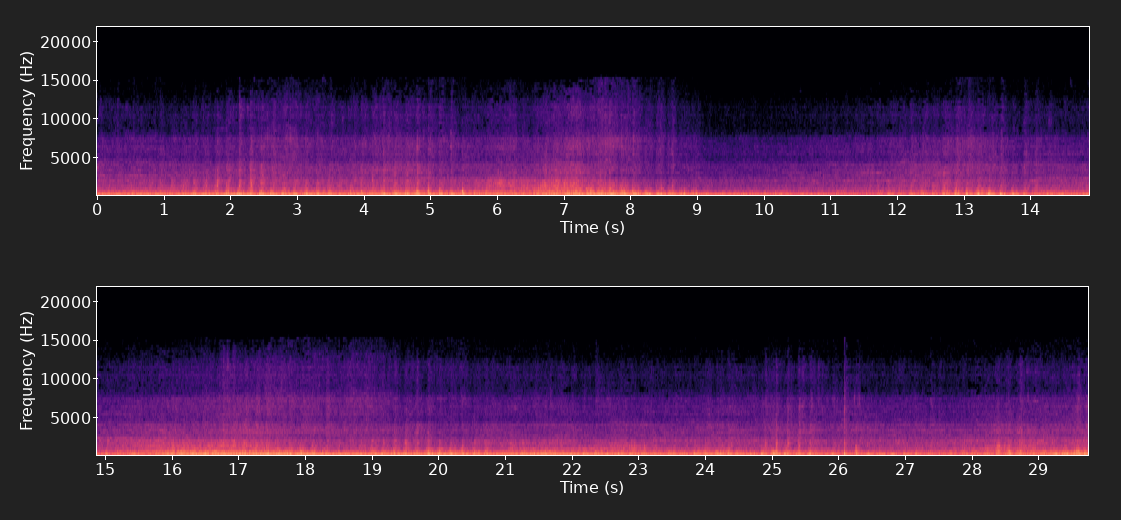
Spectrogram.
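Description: Freight cars of a passing train rolling on the rails, covered hoppers and then tank cars: a steady rolling rumble with rapid wheel clicks.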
